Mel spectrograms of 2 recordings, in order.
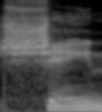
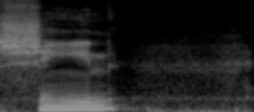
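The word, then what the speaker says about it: Schoen: whole bunch of other people shane is it shane not sheen it's s-c-h-o-e-n joe shane adam sheen comes up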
